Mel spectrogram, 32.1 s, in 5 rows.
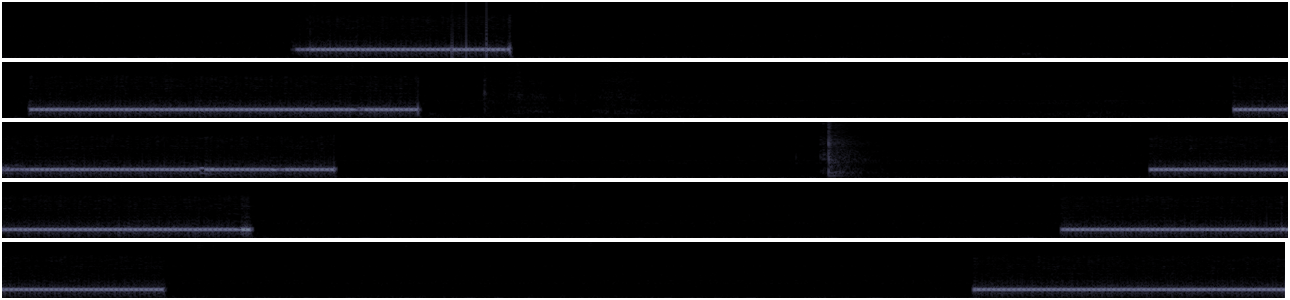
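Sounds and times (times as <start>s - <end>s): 
low-pitched telephone tone: 1.4s - 2.6s, 6.6s - 8.6s, 12.6s - 14.6s, 18.6s - 20.6s, 24.6s - 26.6s, 30.6s - 32.1s.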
